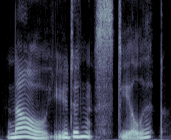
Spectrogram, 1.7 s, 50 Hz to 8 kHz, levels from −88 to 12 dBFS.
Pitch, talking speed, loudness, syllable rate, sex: 230 Hz, 175 wpm, -15 LUFS, 3.3 syllables/s, female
